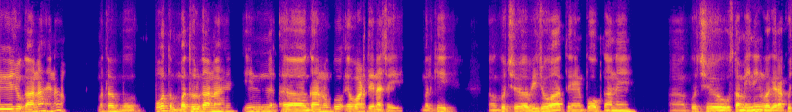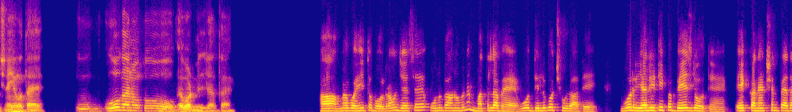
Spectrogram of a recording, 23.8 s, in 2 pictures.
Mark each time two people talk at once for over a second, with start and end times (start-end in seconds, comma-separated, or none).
none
